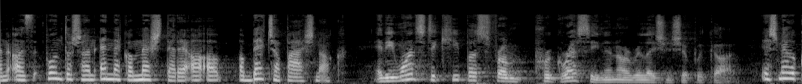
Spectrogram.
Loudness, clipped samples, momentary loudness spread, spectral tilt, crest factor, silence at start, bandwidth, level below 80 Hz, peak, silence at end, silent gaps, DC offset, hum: -20 LUFS; under 0.1%; 14 LU; -5 dB/octave; 16 dB; 0 s; 11 kHz; -52 dBFS; -2 dBFS; 0 s; none; under 0.1%; none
